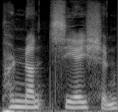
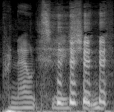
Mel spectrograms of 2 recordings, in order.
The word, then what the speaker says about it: pronunciation: Apparently that's the other one that people always say wrong, is pronunciation. People always say pronunciation with like the word noun in it.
